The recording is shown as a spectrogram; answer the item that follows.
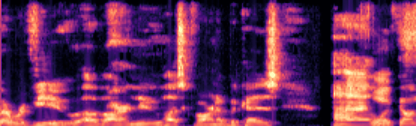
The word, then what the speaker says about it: Husqvarna: You have to say it correctly, though, I think. – Well, what's what was it? – Husqvarna. – Oh, right. So I mean, it is Swedish.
